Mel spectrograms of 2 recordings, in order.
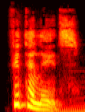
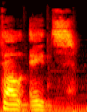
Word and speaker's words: phthalates: But what if I told you the chemical inside them called thalates could be the silent trigger behind heart disease, cognitive decline, and asthma. Fithilates, pronounced thalates, are a group of chemicals used to make plastics flexible and harder to break.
